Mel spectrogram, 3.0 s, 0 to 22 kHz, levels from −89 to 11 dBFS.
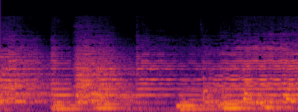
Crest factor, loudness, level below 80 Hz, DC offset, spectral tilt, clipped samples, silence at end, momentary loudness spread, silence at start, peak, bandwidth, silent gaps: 16 dB; -24 LUFS; -40 dBFS; under 0.1%; -7.5 dB/octave; under 0.1%; 0 s; 7 LU; 0 s; -8 dBFS; 10 kHz; none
